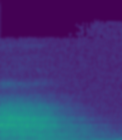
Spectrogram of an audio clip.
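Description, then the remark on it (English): A slow, airy exhale through the nose during a guided breathing exercise, after a deep breath in held at the top. It starts fairly strong and gradually softens as the breath tapers off. Just one breath, with no talking. “Exhale out of your nose.”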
